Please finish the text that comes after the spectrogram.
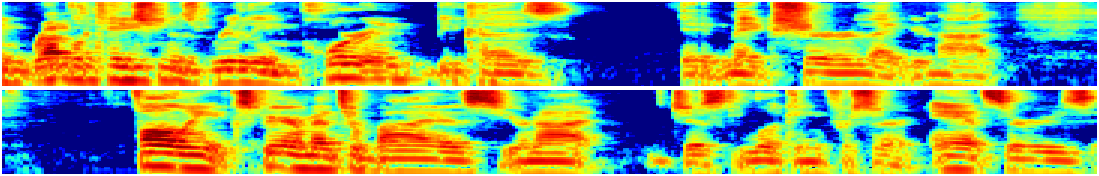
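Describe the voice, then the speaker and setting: A man's voice: sits low, distant mic. A man presenting an educational video, reading lesson notes in an informal way and often correcting himself with casual asides. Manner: informal, self-correcting, repeats words.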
